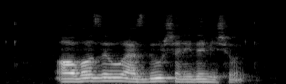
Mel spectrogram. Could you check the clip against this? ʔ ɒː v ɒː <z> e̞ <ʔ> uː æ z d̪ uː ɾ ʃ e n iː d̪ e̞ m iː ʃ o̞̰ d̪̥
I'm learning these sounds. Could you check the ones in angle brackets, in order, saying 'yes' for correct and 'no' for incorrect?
yes, no

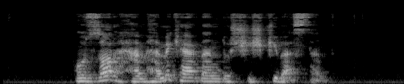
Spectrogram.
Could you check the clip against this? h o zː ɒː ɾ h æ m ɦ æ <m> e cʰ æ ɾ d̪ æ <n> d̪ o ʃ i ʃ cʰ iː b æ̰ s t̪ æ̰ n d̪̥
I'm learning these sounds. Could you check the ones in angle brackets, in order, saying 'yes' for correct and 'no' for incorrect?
yes, yes

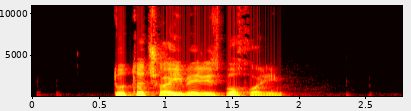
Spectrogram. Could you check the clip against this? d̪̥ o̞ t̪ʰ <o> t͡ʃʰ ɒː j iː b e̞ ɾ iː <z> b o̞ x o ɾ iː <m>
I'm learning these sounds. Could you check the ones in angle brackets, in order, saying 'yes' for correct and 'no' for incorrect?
no, yes, yes

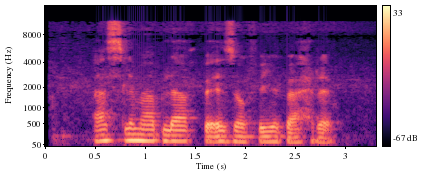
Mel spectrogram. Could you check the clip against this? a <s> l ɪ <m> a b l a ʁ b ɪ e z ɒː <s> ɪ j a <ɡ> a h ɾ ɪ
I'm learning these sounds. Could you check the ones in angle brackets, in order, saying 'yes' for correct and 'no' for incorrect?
yes, yes, no, no

